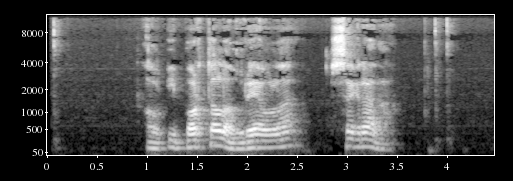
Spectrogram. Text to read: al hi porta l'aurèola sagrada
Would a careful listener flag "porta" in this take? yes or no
no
